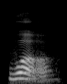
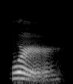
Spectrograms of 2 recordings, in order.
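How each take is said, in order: First: It is said in British English, without R. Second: It is said in American English, with clear R.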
